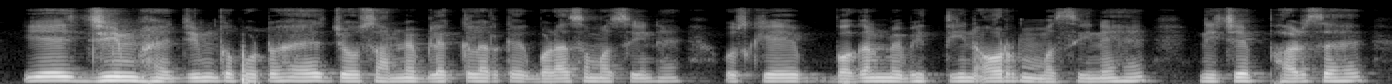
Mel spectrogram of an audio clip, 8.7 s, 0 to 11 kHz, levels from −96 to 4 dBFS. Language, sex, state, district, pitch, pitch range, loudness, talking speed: Hindi, male, Chhattisgarh, Rajnandgaon, 130 Hz, 125-140 Hz, -18 LUFS, 185 wpm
